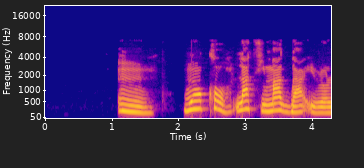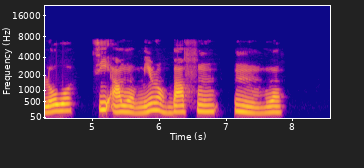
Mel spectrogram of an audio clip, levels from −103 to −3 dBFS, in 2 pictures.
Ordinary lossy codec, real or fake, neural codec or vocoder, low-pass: none; real; none; 7.2 kHz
